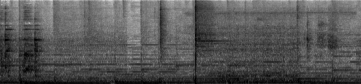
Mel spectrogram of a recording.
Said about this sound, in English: Then we'll take up a pot.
